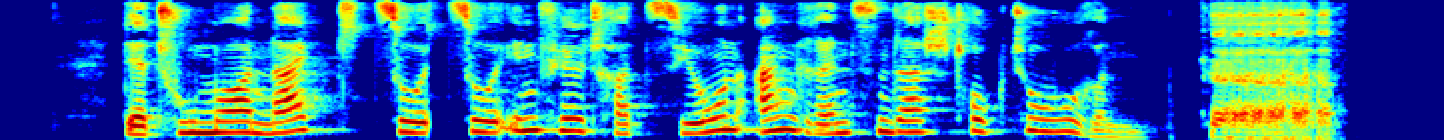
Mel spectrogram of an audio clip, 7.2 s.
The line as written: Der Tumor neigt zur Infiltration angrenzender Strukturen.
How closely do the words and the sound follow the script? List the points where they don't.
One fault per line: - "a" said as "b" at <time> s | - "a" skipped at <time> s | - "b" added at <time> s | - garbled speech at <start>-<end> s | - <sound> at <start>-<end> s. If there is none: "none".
- "zur" added at 2.1 s
- laugh at 6.0-6.7 s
